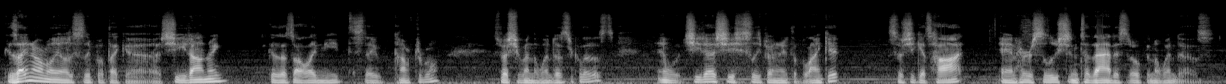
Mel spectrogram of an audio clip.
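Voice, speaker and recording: A man's voice: low-pitched, lively intonation, quick pace, slight background noise. A man with a stuffy head cold chatting casually with viewers while playing through a video game. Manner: chatty, wry, talks to viewers in chat. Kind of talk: casual livestream chat and reading game text aloud.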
